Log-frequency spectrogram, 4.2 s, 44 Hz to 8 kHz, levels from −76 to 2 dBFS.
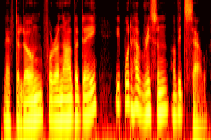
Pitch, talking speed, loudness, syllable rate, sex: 115 Hz, 155 wpm, -17 LUFS, 4.7 syllables/s, male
